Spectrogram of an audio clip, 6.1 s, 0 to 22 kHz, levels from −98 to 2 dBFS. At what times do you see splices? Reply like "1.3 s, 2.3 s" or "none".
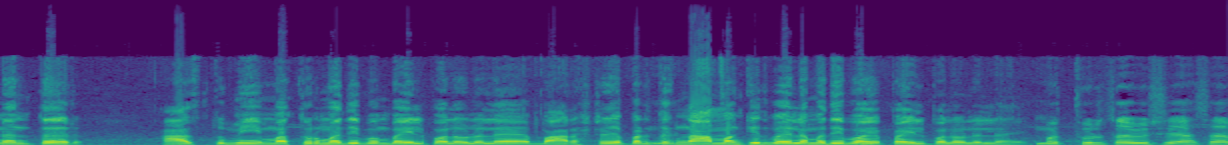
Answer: none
